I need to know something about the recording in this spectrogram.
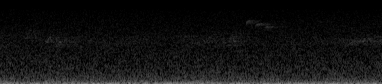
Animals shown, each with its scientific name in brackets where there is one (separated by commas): Blue-headed Vireo (Vireo solitarius), Black-capped Chickadee (Poecile atricapillus)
